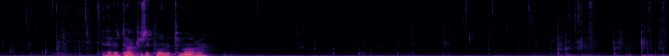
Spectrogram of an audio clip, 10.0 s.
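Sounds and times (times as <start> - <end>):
person chewing: 0.0 - 1.6, 3.8 - 9.2.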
